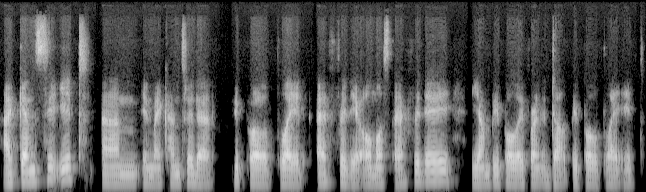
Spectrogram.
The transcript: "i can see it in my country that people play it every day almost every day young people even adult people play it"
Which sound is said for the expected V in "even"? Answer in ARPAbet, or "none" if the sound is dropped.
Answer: F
